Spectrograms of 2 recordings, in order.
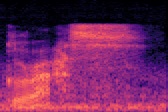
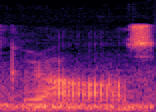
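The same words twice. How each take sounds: First: It is said with a northern English accent. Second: It is said with a non-northern English accent. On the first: The speaker calls it wrong. "and not grass" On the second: The speaker calls it right. "I'm not northern, so I presume it's grass"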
